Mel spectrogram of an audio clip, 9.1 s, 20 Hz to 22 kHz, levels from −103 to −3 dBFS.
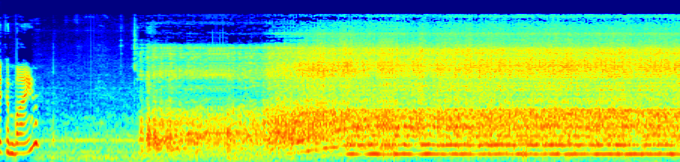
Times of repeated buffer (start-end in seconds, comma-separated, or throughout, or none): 1.16-1.25, 2.83-3.02, 5.11-5.25, 6.92-7.01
